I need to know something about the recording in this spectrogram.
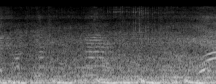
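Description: Steady low vehicle rumble, with voices talking faintly over it.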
